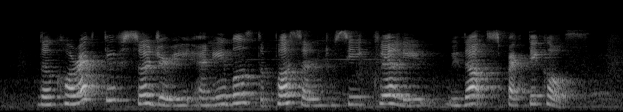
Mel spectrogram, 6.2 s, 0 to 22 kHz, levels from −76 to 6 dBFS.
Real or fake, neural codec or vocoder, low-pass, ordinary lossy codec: real; none; 7.2 kHz; Opus, 64 kbps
